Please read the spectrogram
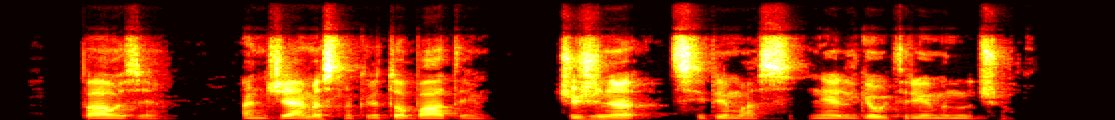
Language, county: Lithuanian, Klaipėda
